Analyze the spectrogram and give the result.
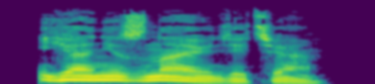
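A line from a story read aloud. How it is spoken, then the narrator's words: Sorrowful sigh. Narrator (Russian): горестно вздохнула Самайна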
